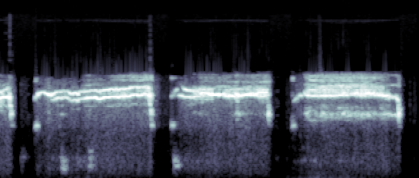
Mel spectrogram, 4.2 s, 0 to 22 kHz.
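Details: Starving Peregrine falcon chicks at a church nest, Catharinakerk, 5 May 2021, mobbing their mother: a short note, then three long high wheezy wails of about one second each, with faint low thumps between calls.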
